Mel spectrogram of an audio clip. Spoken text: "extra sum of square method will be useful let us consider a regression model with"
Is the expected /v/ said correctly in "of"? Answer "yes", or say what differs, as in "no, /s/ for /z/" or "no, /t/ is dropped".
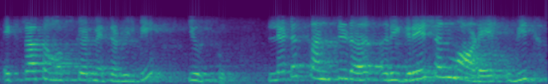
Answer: no, /p/ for /v/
